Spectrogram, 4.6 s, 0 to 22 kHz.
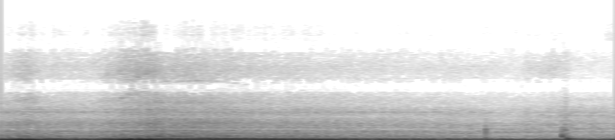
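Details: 2010 Dodge Ram 5500 turbo diesel, said to have a hard time starting and take a minute to start: deep rumble rising briefly with a rev, then settling to a steady, even, healthy idle.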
